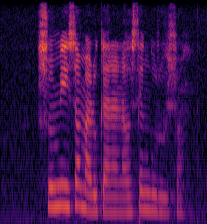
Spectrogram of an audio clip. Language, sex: Venda, female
